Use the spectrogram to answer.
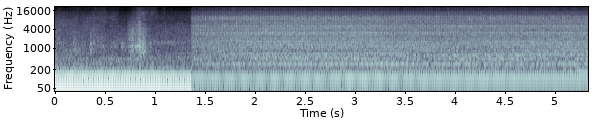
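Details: BMW E92 335i with N54 engine, after coolant change and TIG repair of cracked power steering pump bracket: brief noise at start, then a smooth, steady idle with an even low hum, no ticks or stumbles; healthy.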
